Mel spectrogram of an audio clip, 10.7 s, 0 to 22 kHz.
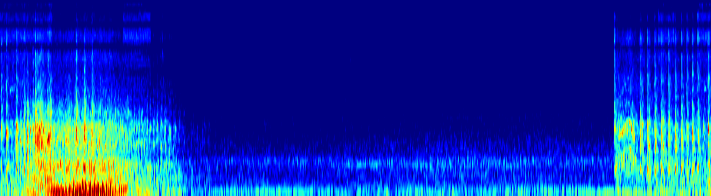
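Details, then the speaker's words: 1996 Dodge Ram 2500 with a 12-valve Cummins, sat seven years. Strong even cranking at about three beats a second that never fires. Bleeding the injector lines and lift-pump lines gave no fuel: lines plugged or no fuel. "so we uh bled the injector lines and didn't get any fluid come through and then we bled uh the lines from the lift pump coming up to the P pump and didn't get anything there"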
